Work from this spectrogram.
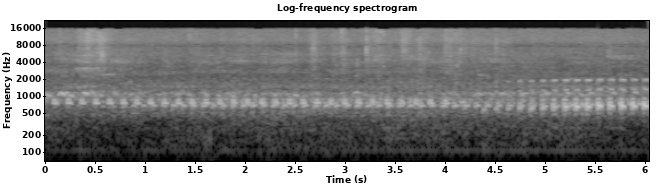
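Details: A rapid rattling toad croak, evenly pulsed and mid-pitched, carries for six seconds, growing louder and sharper toward the end as a second trilling voice seems to overlap.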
